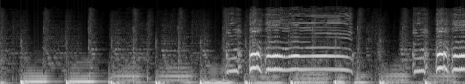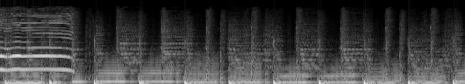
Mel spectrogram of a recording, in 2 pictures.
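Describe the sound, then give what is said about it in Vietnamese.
A rooster crows twice, each long rising-and-falling call standing out over a bouncy, rhythmic music track that plays throughout. “Chúng mình nhớ dậy sớm để gà trống vui các em nhé.”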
